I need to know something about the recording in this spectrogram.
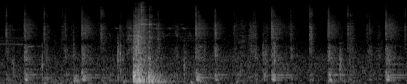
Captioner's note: bag drops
